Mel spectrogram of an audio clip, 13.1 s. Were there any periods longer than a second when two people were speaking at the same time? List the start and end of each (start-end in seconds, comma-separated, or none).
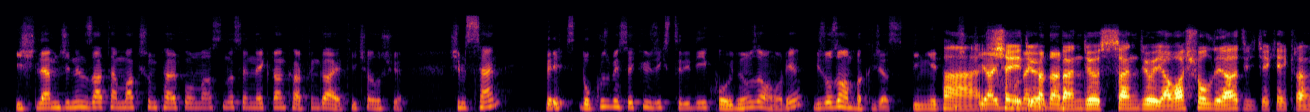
9.4-10.8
